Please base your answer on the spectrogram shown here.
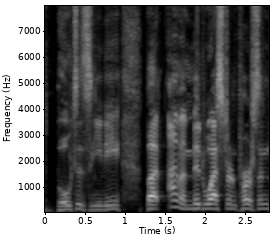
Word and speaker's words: Bottesini: weeks by the way i'm pretty sure the correct pronunciation is botazini but i'm a midwestern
